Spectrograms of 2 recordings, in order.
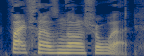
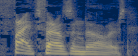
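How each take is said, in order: First: Pitched higher, incredulous question; indignant disbelief. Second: Said in the usual way. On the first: Acted. Podcaster outraged at the fine from the official, incredulous. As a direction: throw the figure back in disbelief.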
